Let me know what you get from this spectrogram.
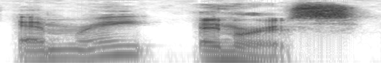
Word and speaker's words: Emirates: Emirates.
